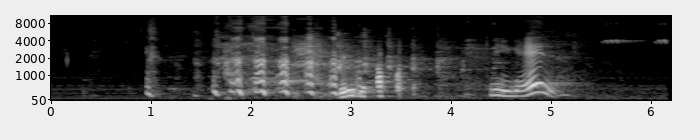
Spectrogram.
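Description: An older woman laughs heartily into a microphone.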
